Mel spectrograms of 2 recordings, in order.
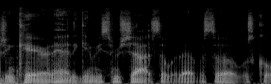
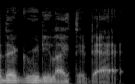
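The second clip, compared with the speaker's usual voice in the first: ordinary talk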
